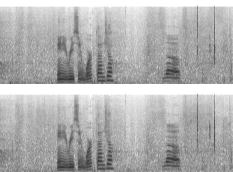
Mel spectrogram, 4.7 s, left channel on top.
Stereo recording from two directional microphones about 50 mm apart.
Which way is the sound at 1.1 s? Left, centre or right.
Centre.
